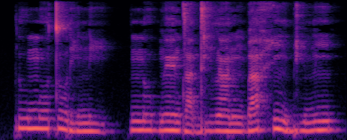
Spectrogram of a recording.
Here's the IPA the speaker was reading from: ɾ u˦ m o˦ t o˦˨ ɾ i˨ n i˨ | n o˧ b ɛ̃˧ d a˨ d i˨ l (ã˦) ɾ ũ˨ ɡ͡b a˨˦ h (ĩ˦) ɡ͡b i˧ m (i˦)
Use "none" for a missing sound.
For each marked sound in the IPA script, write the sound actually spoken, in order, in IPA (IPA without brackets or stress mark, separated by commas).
ã˨, ĩ˦˨, ĩ˦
